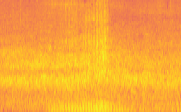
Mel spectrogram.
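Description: A motorbike engine drones loudly as it passes close by.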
